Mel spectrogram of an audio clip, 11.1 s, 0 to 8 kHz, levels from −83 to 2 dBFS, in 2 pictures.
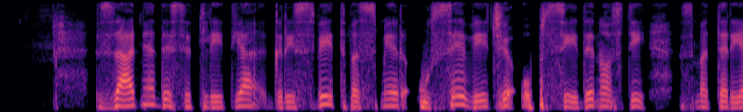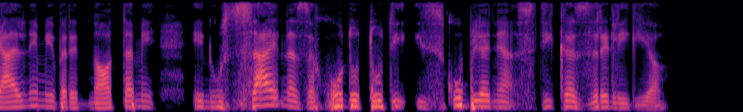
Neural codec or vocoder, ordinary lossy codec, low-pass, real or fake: none; none; 7.2 kHz; real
